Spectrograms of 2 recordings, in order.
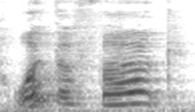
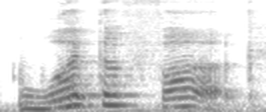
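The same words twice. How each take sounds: First: High, loud disbelieving exclaim; stunned outburst. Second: Slow, drawn-out and softer; slow disbelief. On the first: Telling viewers the husband's ending, in high loud disbelief. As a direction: blurt it out in shock. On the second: Repeating her reaction to viewers, slow and drawn out. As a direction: stretch every word in quiet disbelief. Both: Real, not acted.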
